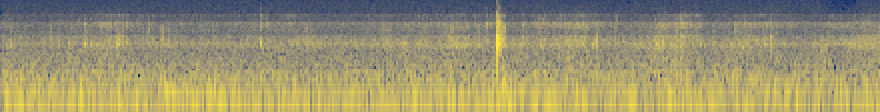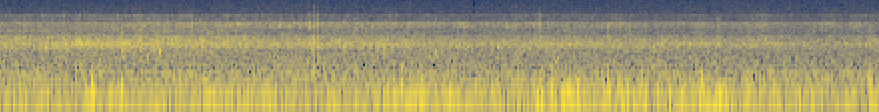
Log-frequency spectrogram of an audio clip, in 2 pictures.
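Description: Rubber wellington boots wading through a shallow, stony stream, the water sloshing and swirling around them with each step. A single sharp click about five seconds in.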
